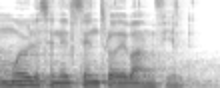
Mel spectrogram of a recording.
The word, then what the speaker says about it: Banfield: en el centro de banfield mi papá pronunciaba manfield lo decía con la m Yo entendía sus palabras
